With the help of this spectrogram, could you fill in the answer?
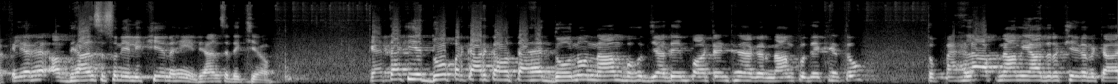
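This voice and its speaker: High-voiced male teacher drilling a class. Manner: repeats questions to the class and has them answer back. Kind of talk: classroom Hindi lesson. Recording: roomy classroom echo.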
